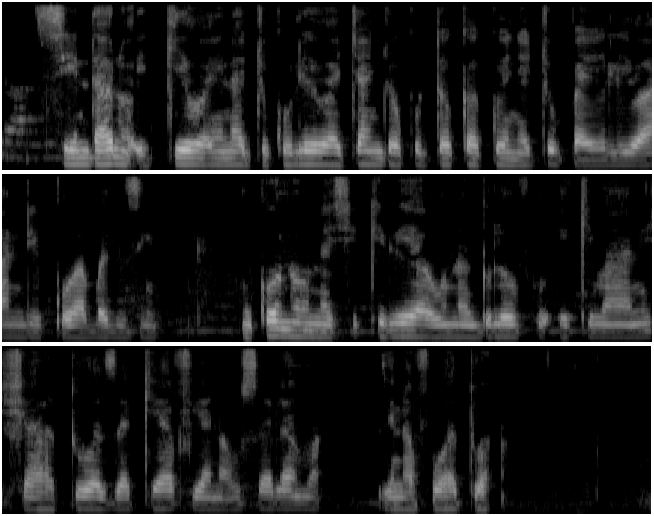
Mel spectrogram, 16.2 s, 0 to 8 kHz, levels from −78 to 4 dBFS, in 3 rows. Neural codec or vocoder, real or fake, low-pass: none; real; 7.2 kHz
